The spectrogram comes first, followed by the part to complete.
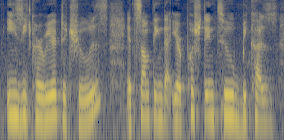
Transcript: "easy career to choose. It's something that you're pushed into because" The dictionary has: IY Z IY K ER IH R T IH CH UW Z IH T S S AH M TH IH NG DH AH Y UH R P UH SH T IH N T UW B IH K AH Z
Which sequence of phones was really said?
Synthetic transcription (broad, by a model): IY Z IY K ER IH R T IH CH UW Z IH T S S AH M TH IH NG DH AH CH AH R P UH SH T IH N T UW B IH K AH Z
